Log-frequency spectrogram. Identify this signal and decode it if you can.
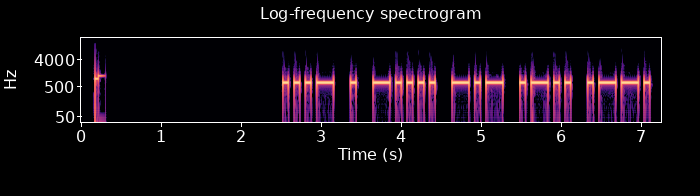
Morse code, heard as a keyed tone, about 17 wpm, 700 Hz. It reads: VE6KLP
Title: DXCC-100 Call Signs - 6 Characters - Repeated 2x - 17wpm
